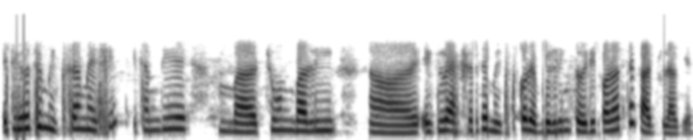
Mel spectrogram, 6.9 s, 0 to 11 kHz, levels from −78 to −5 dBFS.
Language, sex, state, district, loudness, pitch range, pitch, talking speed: Bengali, female, West Bengal, Kolkata, -16 LUFS, 210-265 Hz, 235 Hz, 175 wpm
